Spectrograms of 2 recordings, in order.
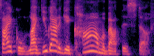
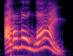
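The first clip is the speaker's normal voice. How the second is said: exasperated; 11 semitones higher, 6 dB louder than usual. Real, not acted. Exasperated rant at emotional viewers.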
